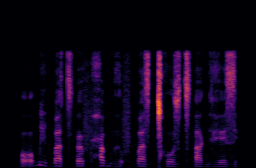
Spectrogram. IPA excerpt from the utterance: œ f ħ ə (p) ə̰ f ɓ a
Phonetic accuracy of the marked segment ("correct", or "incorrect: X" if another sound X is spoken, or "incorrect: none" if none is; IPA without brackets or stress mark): incorrect: bʱ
